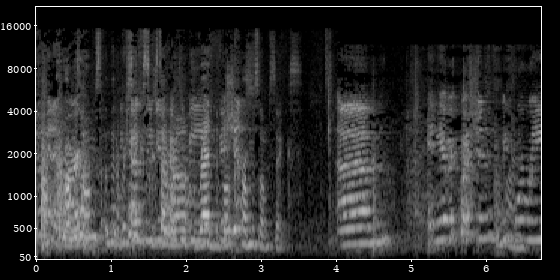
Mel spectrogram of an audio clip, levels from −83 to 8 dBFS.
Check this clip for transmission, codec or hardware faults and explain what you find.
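One transmission fault is present. The adaptive stream drops to a lower bitrate from 4.08 s to the end at 6.74 s. When the connection slowed, the player switched without a gap to a leaner encoding of the same audio, and the quality changes abruptly. Nothing is left above about 11.8 kHz, the upper treble takes on a synthetic, reconstructed sheen, and codec artefacts rise. This fits a switch from roughly 96 kbit/s AAC to a 16 kbit/s HE-AAC rendition.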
